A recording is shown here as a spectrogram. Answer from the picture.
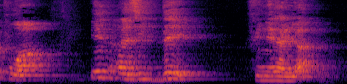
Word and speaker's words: poids: Donc là, si on rajoute un D, ça veut dire le poids.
